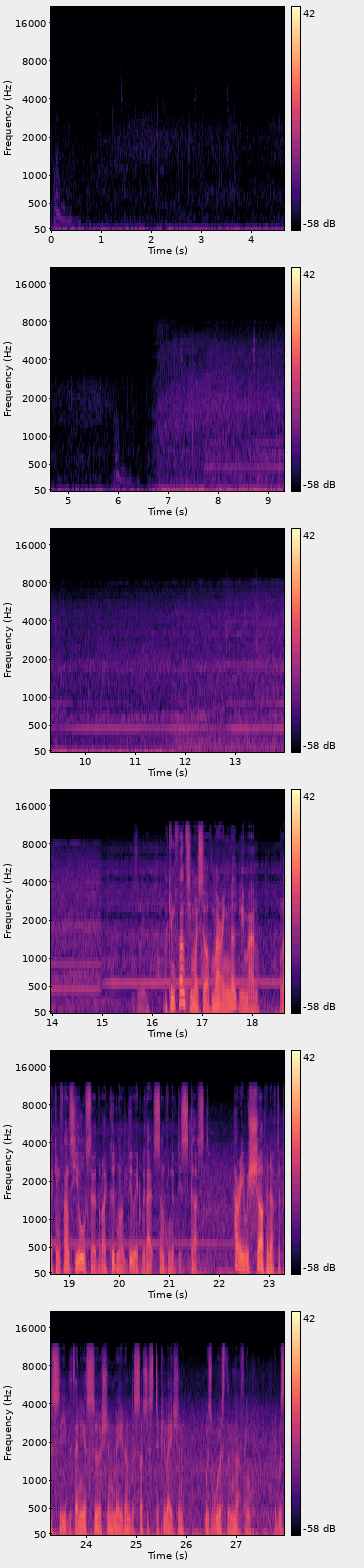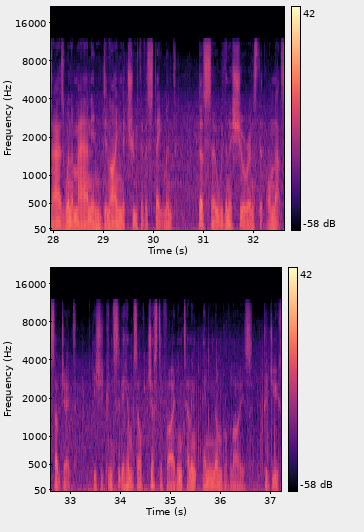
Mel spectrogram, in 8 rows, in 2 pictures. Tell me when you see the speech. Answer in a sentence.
The speech can be heard from 15.7 to 37.1 s.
